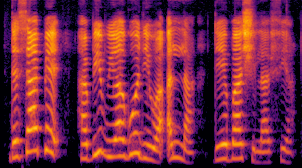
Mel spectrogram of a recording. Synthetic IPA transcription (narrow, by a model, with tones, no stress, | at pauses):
da˨saː˦ɸe˦ | ha˨biː˦bu˨jaː˦ɡʷoː˦deː˨wa˨ʔa˦lːa˨h | da˨ja˦baː˦ʃi˨laː˦ɸɪ˦jaː˨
